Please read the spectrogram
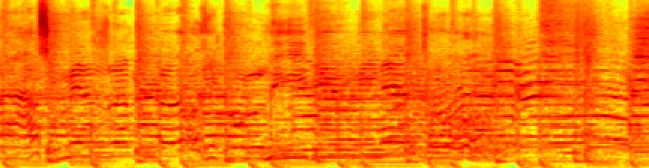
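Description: Southern rock band playing an instrumental break: electric lead guitar bending notes over bass and drums.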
